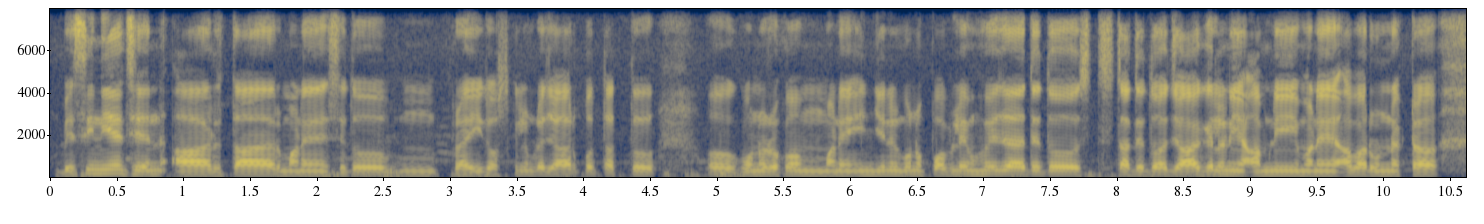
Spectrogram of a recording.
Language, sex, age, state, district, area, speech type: Bengali, male, 30-45, West Bengal, Jhargram, rural, spontaneous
